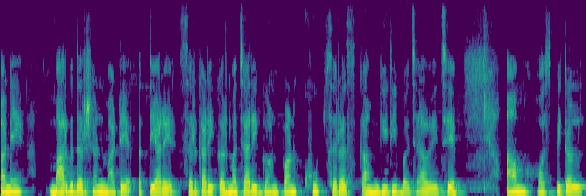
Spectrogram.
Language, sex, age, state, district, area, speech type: Gujarati, female, 30-45, Gujarat, Amreli, rural, spontaneous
